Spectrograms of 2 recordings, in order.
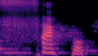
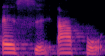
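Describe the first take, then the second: First: It begins with a plain hissing s sound. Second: It begins with the spoken letter name 'esse'. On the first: The speaker calls it right. "o som é o C" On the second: The speaker calls it wrong. "a gente não fala S sapo, fala S, apo"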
